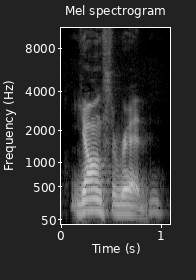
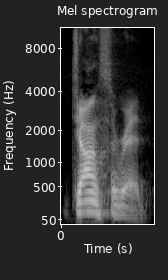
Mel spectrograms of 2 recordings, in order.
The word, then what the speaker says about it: Jonsered: Jonsered, it's Jonsered. Or if you're in America, you can go ahead and pronounce the J as a J, Jonsered.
